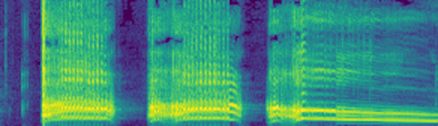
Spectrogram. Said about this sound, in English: And Thursday morning, the rooster crowed.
